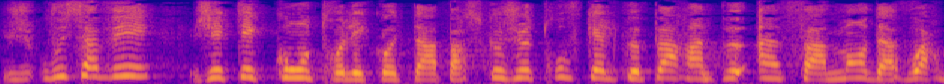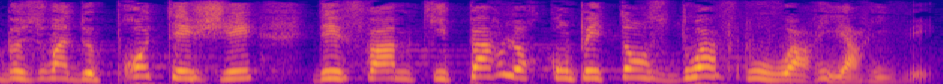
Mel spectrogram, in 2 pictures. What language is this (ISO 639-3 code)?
fra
